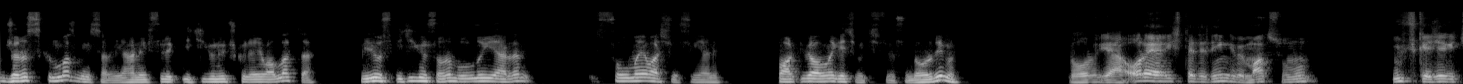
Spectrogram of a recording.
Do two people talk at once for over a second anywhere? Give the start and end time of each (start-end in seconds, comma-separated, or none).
none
